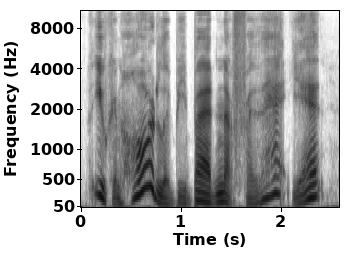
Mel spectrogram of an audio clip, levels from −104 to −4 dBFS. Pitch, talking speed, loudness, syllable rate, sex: 145 Hz, 230 wpm, -17 LUFS, 5.3 syllables/s, male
